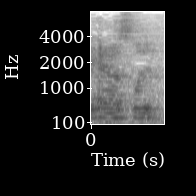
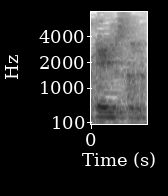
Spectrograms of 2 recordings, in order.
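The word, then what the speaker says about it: Hazlitt: and one lesson by henry haslet or hazel depending on how you pronounce it h-a-z-l-i-t-t you can look this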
